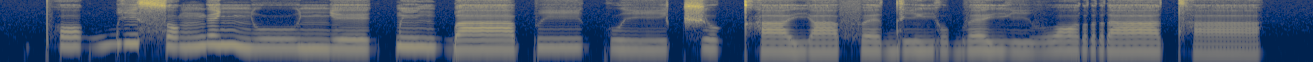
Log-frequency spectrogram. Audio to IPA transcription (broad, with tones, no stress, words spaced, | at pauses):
pʰɔ˨ ɡ͡bi˦sɔ˨ŋɛ˦ ɲuː˨ɲeː˨ k͡pĩ˦ɡ͡baː˨ piː˦kʷiː˨t͡ʃʊ˦˨ kʰa˨ja˨ fɛ˨di˨jʊ˨bɛ˦ ji˨ βɔ˦raː˦ tʰa˨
